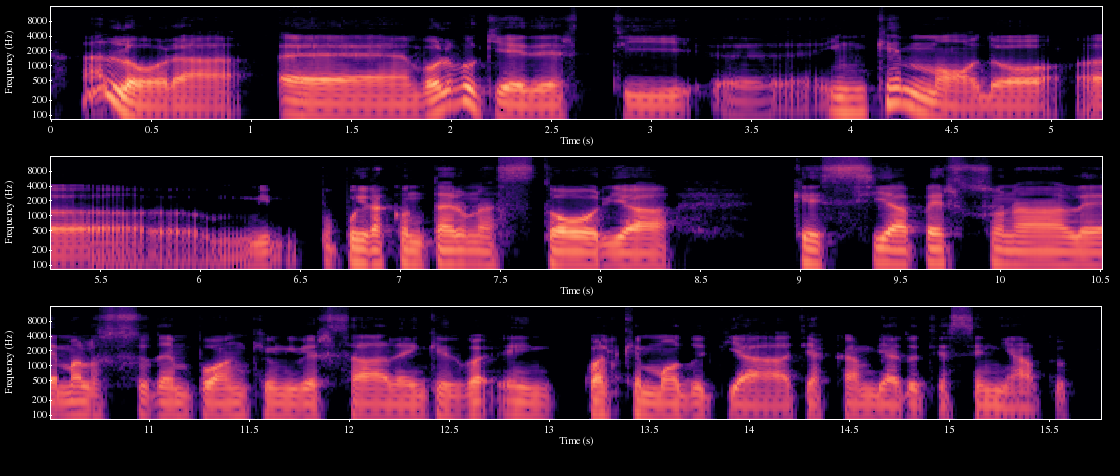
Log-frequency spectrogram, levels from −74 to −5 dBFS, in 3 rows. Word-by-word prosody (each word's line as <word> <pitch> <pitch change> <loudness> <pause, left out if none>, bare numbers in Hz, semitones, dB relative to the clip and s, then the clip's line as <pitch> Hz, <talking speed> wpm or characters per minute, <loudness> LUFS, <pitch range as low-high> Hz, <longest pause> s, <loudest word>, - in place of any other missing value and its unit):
Allora, 75 -1 +3
ehm, 85 -2 +2
volevo - - +4
chiederti, 80 0 -2
uhm, 95 0 -11 0.2
in 115 -1 -3
che 180 +10 0
modo, 80 - +1
uhm, 80 -1 -3 0.2
mi 95 +1 -5
p - - -13
puoi 110 -2 +2
raccontare 100 0 +2
una 100 -2 0
storia 90 -1 +4 0.6
che - - 0
sia 110 -3 +2
personale, 95 -3 +1
ma 95 +1 +1
allo 90 -2 -2
stesso - - -6
tempo 90 -1 -2
anche 90 0 -1
universale, 85 -1 -1
in 80 - -3
che 85 +1 -3
qua 95 +3 0
e 95 - -6
in 90 -3 -4
qualche - - -1
modo 90 -2 -1
ti 85 - -5
ha 80 -1 0
ti - - -5
ha - - -8
cambiato 85 0 -3
e - - -2
ti - - -11
ha - - -7
segnato? 75 -3 -5
90 Hz, 150 wpm, -26 LUFS, 80-95 Hz, 0.6 s, volevo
